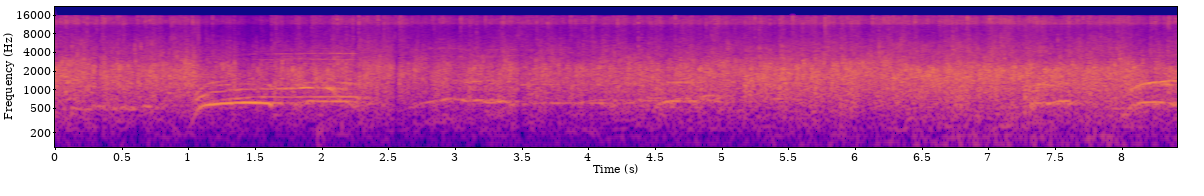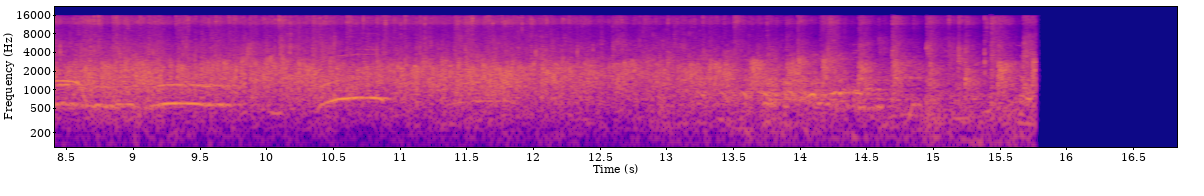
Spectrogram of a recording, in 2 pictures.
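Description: A crowd of young men and women cheers and whoops loudly.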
